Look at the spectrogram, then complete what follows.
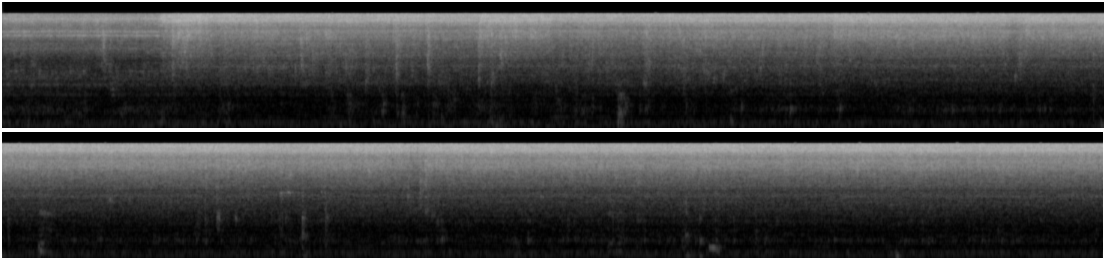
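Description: Bathroom sink faucet running steadily into the basin, growing louder about two seconds in, with a few light clicks.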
